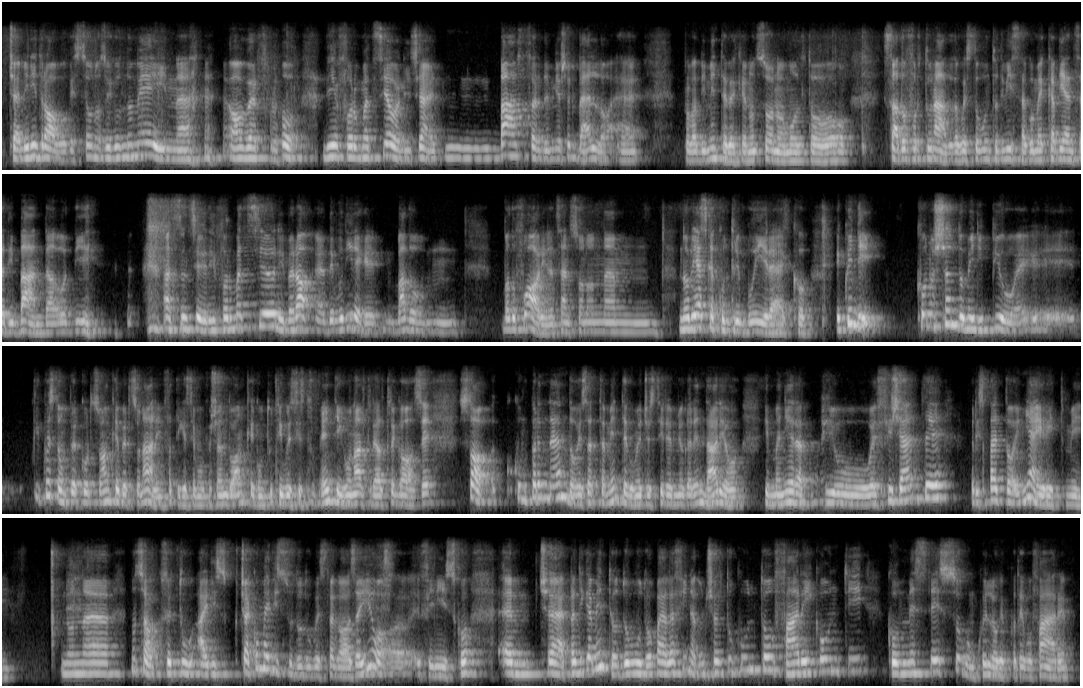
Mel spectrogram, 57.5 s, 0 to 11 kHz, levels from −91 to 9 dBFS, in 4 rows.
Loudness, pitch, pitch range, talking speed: -21 LUFS, 160 Hz, 140-185 Hz, 145 wpm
